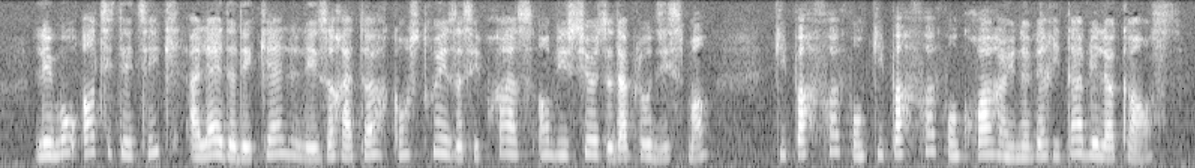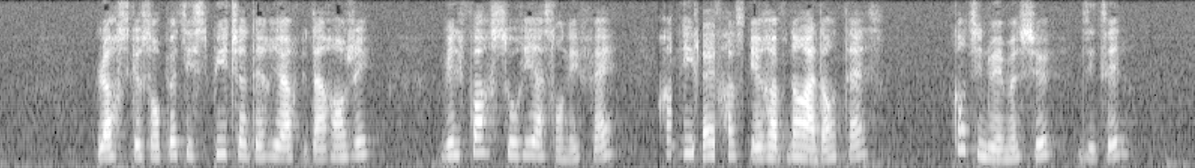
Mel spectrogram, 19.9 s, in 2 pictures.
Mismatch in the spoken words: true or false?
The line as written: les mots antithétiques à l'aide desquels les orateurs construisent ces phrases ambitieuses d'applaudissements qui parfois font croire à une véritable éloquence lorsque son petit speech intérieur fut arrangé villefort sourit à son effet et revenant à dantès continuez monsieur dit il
true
